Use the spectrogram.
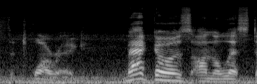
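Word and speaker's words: Touareg: have a Volkswagen the Volkswagen tware which looks like teg but it's actually not that I think that's the one that's named after some African tribe and uh it's the tware that goes on the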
